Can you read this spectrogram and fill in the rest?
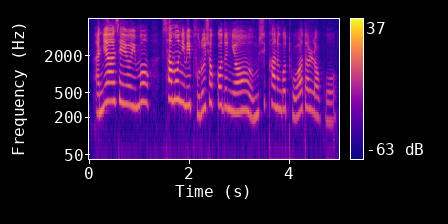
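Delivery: lightly voiced maid greeting; sweet maid. A narrator's reading. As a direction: sweeten it for the in-laws.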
